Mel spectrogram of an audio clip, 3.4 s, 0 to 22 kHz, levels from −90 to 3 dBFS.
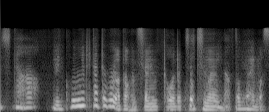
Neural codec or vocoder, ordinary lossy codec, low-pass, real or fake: codec, 16 kHz, 0.5 kbps, FreqCodec, smaller model; none; none; fake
